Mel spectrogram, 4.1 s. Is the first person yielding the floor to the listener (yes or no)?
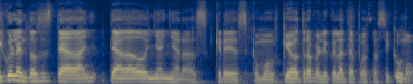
yes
